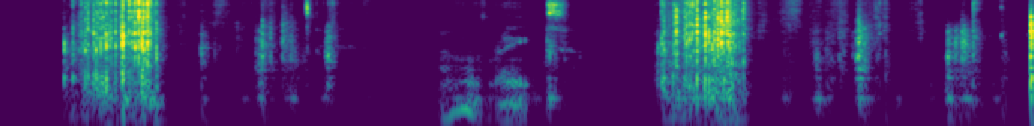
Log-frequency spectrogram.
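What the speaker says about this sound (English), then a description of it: "There we go. Nice and shuffled." A deck of reading cards is shuffled in two loud riffling bursts, with softer card handling between them, while a voice speaks briefly.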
